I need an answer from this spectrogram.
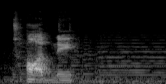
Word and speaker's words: Todney: Todney. Spelled like Rodney, but with a T.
